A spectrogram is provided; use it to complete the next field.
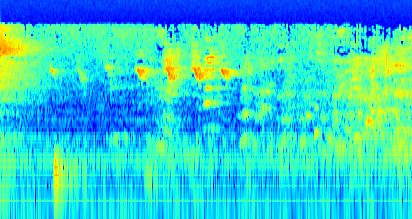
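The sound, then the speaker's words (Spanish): A voice imitates a bird, jokingly called a chicken, with a run of short, chirpy squawks and warbles, fairly loud, with a sharp thump near the start and murmuring chatter behind. “Ese es un pollo, cabrón.”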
